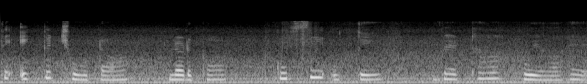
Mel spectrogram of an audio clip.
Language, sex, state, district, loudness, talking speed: Punjabi, female, Punjab, Kapurthala, -17 LUFS, 90 wpm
